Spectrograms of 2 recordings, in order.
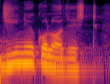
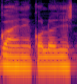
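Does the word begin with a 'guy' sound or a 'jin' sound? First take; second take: jin; guy. First: The first syllable sounds like jin. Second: The first syllable sounds like guy. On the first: "इन्होंने क्या पढ़ा है" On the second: "हम पढ़ रहे हैं इसको"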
